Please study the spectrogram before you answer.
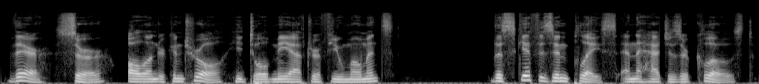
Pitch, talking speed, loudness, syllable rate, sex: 125 Hz, 175 wpm, -18 LUFS, 5.0 syllables/s, male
